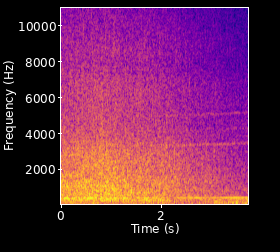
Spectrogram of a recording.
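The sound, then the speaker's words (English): Muddy water rushes into an underground vault to fill a gap, a steady, dense, loud roar with a faint hum running beneath it; the surge eases slightly toward the end without stopping. “Then Gordon was purring through and into the vault itself as muddy water rushed in to fill the gap.”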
